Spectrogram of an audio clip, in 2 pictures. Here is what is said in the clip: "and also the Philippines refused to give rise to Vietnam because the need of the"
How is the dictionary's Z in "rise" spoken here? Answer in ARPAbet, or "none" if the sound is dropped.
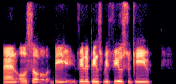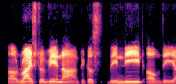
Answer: S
